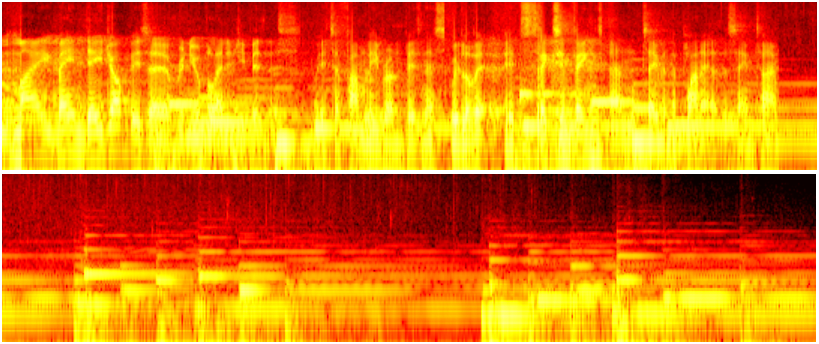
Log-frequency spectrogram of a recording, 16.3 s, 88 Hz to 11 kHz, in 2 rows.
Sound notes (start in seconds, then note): 8.9 light rain; 11.7 gentle piano music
